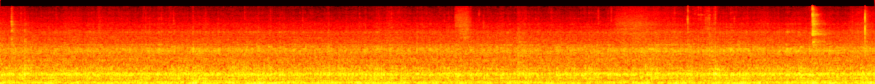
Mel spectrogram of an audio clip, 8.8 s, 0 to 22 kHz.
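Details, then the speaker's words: DIY gravity-drip waste-oil burner burning engine and hydraulic oil with a slow regulated drip: a steady, even roar with a low rumble and no pulsing or sputter. Running hot and stable; the vessel normally runs 300–400°C, up to 500°C at max. "I mean you can watch the flames when you can see the interior of your burner it's a slow burn and also the of course the noise that makes"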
